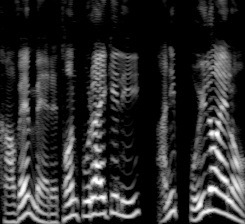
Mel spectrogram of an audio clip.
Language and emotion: Goan Konkani, happy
